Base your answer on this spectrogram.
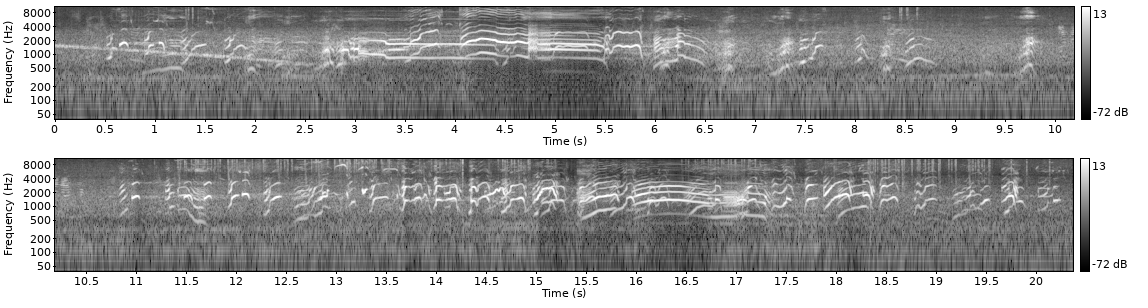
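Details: Group of coyotes answering sirens with a united chorus; a long descending siren-like tone opens, then layered wavering howls and quick arched yips build and continue densely to the end.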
